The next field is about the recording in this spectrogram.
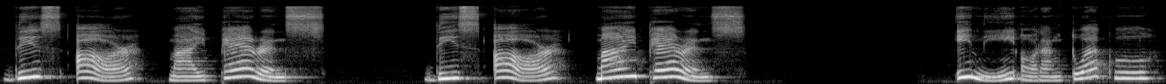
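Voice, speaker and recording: Brief: young woman teaching kids, deliberate drill delivery, bright high voice, very slow and sing-song. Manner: clear, deliberate, lively intonation. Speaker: English teacher for children. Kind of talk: slow repeated phrase drills with translations.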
